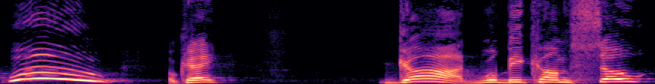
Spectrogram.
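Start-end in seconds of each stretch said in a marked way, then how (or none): 0.0-0.8 a sudden high, loud whoop; excited yell. Retold or imitated. Someone so excited they spin and yell, loud whoop. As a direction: whoop like someone spinning with joy.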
